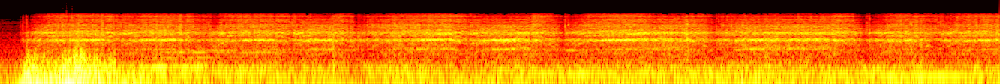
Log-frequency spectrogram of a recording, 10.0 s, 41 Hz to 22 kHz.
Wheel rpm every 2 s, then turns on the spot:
70, 110, 110, 110, 100.
none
